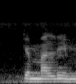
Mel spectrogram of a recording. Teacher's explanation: I didn't point out in the verse that I did just a minute ago that the word gamal has an interesting plural in that the first syllable reduces, the second one becomes a closed syllable with a doubled lamed and then im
